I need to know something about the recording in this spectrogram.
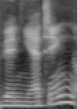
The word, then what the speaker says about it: vignetting: the vignette proscrop vignetting the g is silent in vignetting a lot like the b and subtle and then we have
